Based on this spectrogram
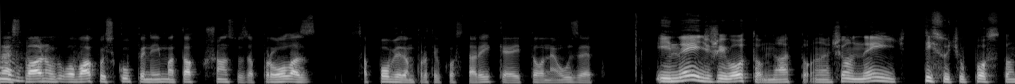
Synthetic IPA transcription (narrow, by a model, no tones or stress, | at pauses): nest̪ʋaːɾnouoʋakʋo̞jskupiniimat̪akʋu̥ʃansuzapɾo̞ːlaz | sapo̞bje̞d̪o̞mpɾo̞t̪iʋko̞st̪aɾikeit̪o̞ːneuzet̪ | ineit͡ʃʒiʋo̞t̪omnat̪o̰znaːt͡ʃionːeit͡ʃ | t̪isut͡ʃupo̞st̪o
